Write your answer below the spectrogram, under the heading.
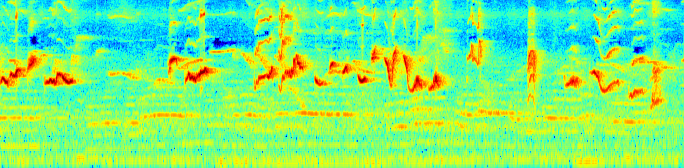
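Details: Oriental magpie-robin, or kacer, singing in a pet-training recording: continuous lively medley of short whistles, slurred sweeps and harsh chips in quick succession.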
